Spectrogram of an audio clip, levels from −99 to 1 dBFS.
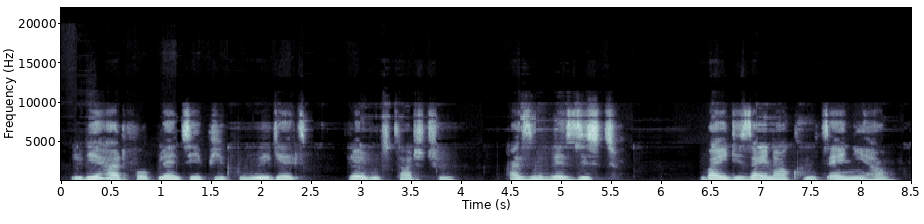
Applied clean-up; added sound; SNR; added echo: neural mask model DeepFilterNet 3.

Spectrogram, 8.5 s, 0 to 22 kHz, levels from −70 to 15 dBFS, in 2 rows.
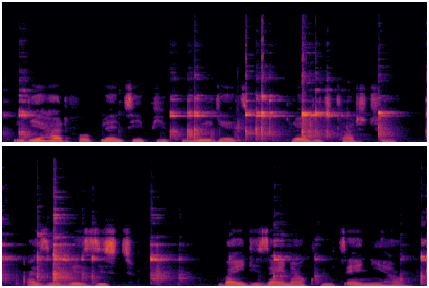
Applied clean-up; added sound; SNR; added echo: none; Chink, clink; 1 dB; none.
